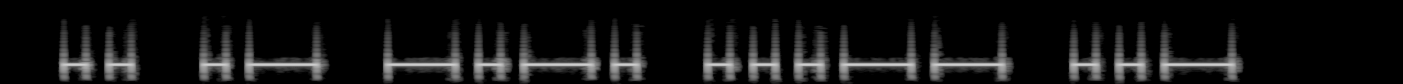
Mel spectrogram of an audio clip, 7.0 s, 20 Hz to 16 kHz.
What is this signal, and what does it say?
Morse code, heard as a keyed tone, about 10 wpm, 800 Hz. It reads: IAC3U
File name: LEZIONI / 5 LBVC / 5 LBVC 10wpm 2349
